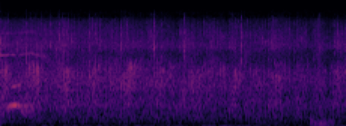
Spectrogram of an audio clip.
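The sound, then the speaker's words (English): A church audience applauds visiting guests with sustained, even clapping. It is loudest at the start and eases slightly toward the end. “Give them a big, big hand. Come on, you can do better than that. Give them a big, big hand. Welcome them here today.”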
